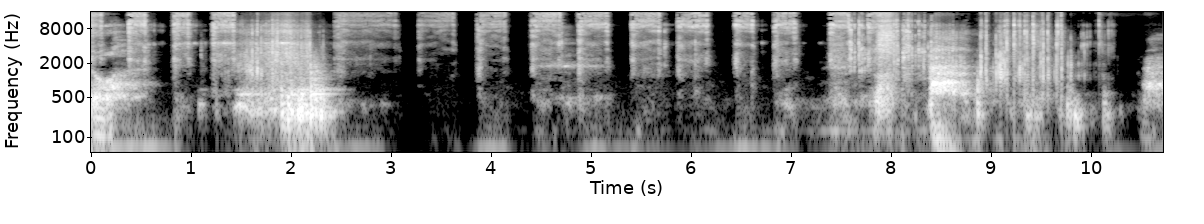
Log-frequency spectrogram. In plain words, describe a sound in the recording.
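Spray hisses from a can in short bursts.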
